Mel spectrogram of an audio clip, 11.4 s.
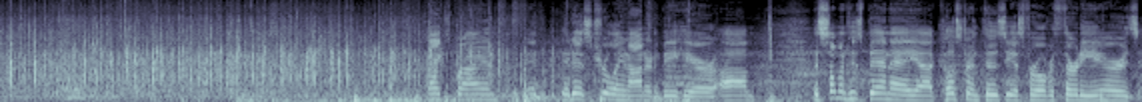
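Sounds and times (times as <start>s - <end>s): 
audience applause: 0.0s - 5.8s
speech: 4.3s - 11.4s.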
